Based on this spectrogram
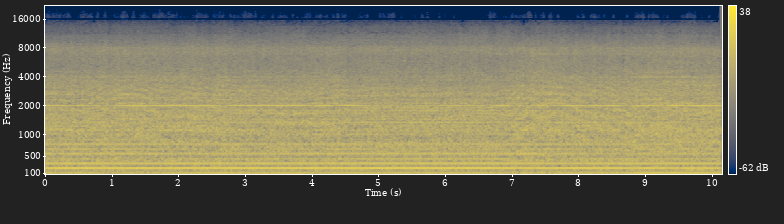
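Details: Barn-find Echo PB650 backpack blower on fresh gas after years stored, clearing a shingle roof: steady high-pitched two-stroke drone at constant speed, smooth fan roar, no surging or rattling; normal running under load.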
